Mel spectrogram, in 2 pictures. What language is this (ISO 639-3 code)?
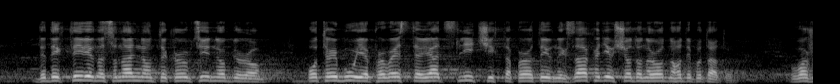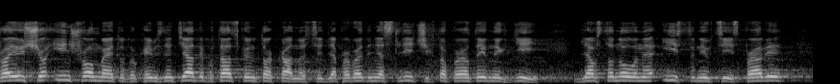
ukr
